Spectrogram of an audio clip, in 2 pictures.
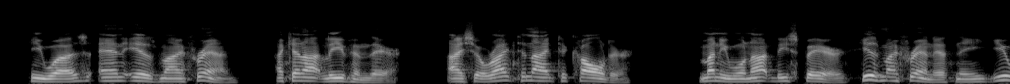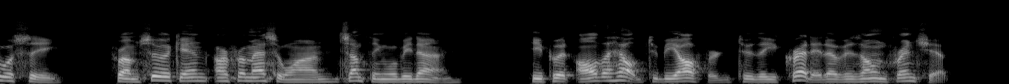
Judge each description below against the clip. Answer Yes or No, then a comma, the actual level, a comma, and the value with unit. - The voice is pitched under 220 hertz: Yes, medium, 140 Hz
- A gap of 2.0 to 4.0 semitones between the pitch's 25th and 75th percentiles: No, average, 5.1 semitones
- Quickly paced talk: No, average, 165 wpm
